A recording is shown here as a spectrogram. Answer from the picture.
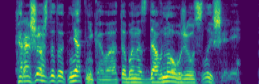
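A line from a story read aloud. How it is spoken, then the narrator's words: Hissing. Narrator (Russian): прошипел Доу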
